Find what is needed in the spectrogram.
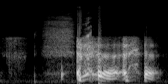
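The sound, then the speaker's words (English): Coughing and throat clearing from a person with a bad cold: a few loud, rough bursts, one longer and harsher than the rest, with short gaps between them. “Excuse me. I've got a really bad cold, you know, and I'm coughing and sneezing a little bit.”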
